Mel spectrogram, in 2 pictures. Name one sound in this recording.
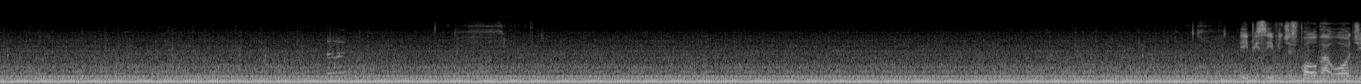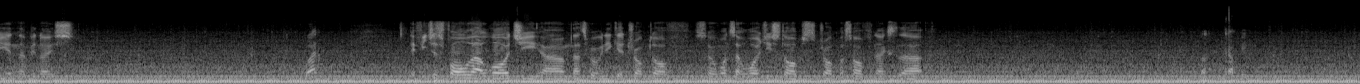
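A helicopter engine drones steadily from inside the cabin.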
